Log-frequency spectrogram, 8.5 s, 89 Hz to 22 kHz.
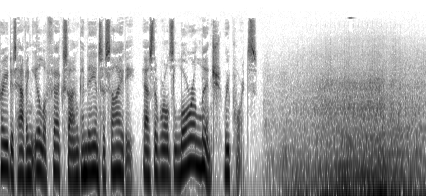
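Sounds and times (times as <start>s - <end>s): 
speech: 0.0s - 5.2s
heavy truck traffic rumbling through a port city: 5.2s - 8.5s.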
